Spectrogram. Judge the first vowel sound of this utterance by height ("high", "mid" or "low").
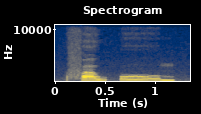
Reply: low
